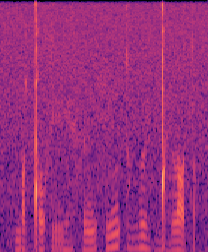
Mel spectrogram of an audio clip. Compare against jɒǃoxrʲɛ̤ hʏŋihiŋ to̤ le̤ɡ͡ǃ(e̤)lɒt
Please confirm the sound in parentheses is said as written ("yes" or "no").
no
